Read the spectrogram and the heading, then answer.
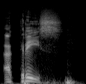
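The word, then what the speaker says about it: akris (ἀκρίς): Now, the word locust in the Greek is pronounced akris.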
